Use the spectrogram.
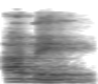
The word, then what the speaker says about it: Abe: says that shinzo abe remember the pronunciation for the former japanese prime minister is abe shinzo abe and he launched it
